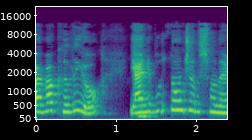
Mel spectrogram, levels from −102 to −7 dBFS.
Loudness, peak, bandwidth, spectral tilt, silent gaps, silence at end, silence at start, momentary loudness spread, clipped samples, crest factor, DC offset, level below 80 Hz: -24 LUFS; -6 dBFS; 12.5 kHz; -4.5 dB/octave; none; 0 s; 0 s; 9 LU; under 0.1%; 18 dB; under 0.1%; -66 dBFS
